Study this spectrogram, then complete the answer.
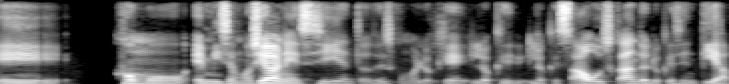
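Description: A woman's very deep, low voice at a moderate pace, with fairly even intonation and big swings in loudness. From Cali, Colombia. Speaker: podcast host. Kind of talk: solo reflective monologue. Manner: hesitant, many fillers and repetitions.

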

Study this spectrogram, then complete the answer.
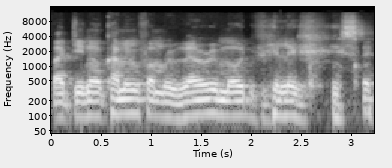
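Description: The speaker is a man with a fairly low pitch. He keeps a moderate pace. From Lesotho. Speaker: consultant. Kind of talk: interview.

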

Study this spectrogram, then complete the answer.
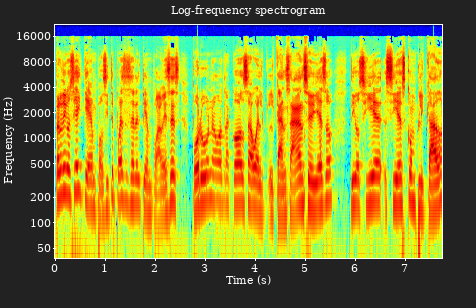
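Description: A man's fairly high-pitched, plain, everyday voice at a moderate pace with ordinary pitch variation, on a very clean recording with a silent background. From Tamaulipas, Mexico (Altamira). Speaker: radio and TV producer. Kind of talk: casual chat.

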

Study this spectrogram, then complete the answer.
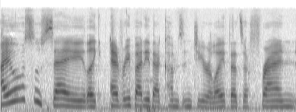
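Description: At a moderate pace, a woman speaks in a normal speaking voice with a fairly high pitch. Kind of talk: casual chat. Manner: casual, filler-heavy.

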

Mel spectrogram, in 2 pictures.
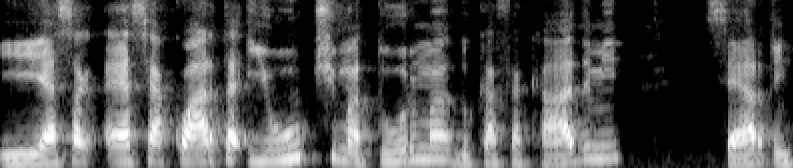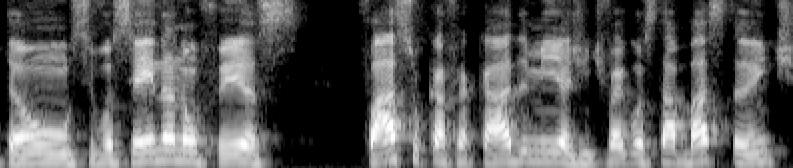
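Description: This man speaks at a moderate pace in a high pitch with ordinary pitch variation, recorded very cleanly against a silent background. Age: 30s. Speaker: company executive hosting a webinar. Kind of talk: panel discussion moderation.

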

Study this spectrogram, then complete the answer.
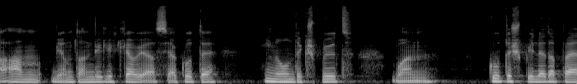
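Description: Monotone, flat intonation from a man at medium pitch and a moderate pace. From Austria, Graz (Liebenau). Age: 20s. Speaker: amateur football goalkeeper. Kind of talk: casual interview. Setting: city council chamber.

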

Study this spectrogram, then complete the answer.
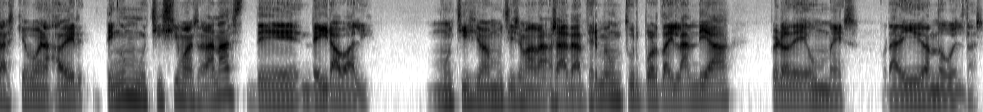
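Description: The intonation is fairly even throughout. This man talks at a moderate pace. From Valencia, Spain. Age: 20s. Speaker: humor content creator. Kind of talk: interview.

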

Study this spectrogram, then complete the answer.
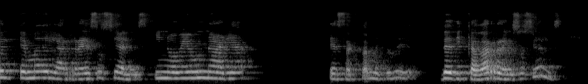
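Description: At a moderate pace, a woman speaks in a space with audible room echo. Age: 20s. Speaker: political candidate. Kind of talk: interview. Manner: talkative.

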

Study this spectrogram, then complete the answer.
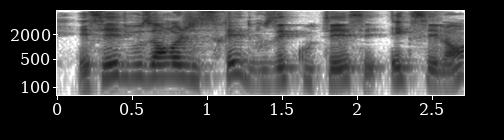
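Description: At a very fast pace, a man speaks in a dark, mellow tone with lively intonation. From France, Bordeaux. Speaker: French teacher. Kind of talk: storytelling for language learners.

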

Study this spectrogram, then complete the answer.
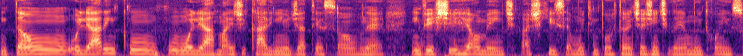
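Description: A woman's fairly low, dark and mellow voice, monotone and flat, at a fairly quick pace. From Brazil, Belo Horizonte. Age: 20s. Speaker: professional footballer. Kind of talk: casual interview chat. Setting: studio.

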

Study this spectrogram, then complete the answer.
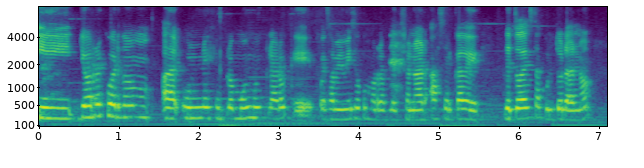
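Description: A woman speaks at a moderate pace in a fairly high pitch with monotone, flat intonation. Noticeable background noise sits behind her. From Zacatecas, Mexico. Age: 20s. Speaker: student and environmental project leader. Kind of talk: podcast interview.

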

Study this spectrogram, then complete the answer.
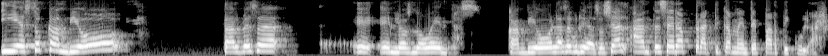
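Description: A woman with a high, dark and mellow voice speaks fairly slowly, with long, frequent pauses. Her pitch varies in an ordinary way and her loudness stays very even. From Colombia, Bogotá. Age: 40s. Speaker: physiotherapist. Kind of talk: interview.

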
